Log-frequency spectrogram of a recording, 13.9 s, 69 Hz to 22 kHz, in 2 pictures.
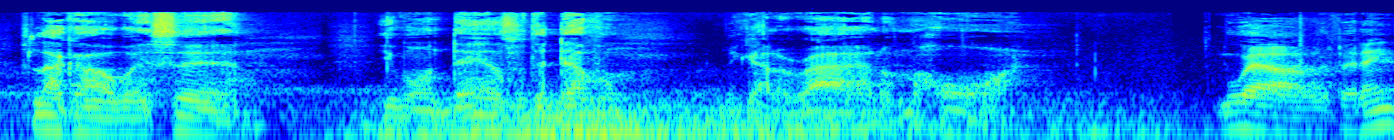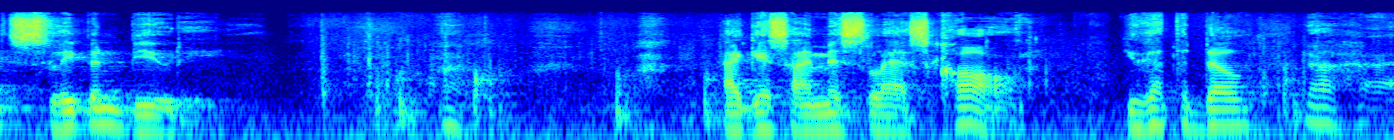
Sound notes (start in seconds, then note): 9.1 gasps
